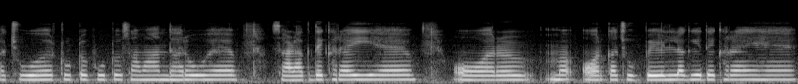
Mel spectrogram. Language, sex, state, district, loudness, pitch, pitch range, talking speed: Bundeli, female, Uttar Pradesh, Hamirpur, -14 LUFS, 215 Hz, 210-220 Hz, 135 wpm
